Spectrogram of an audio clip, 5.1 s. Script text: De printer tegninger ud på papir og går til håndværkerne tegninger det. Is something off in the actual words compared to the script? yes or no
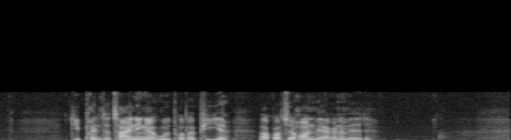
yes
